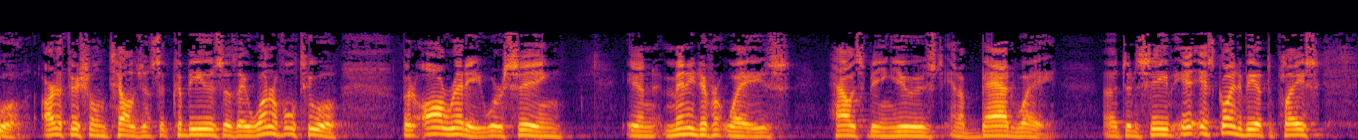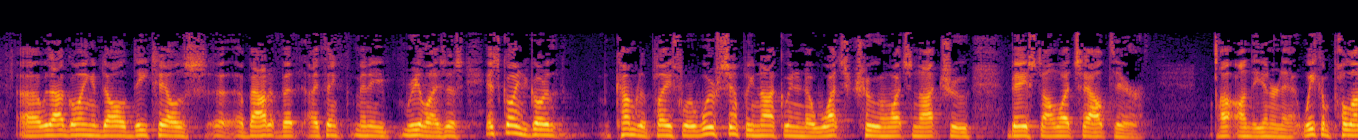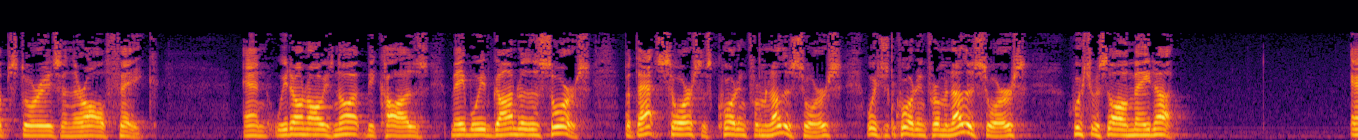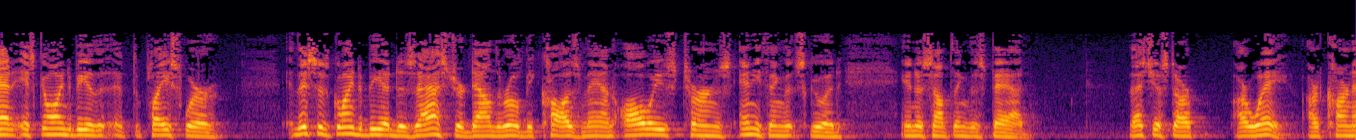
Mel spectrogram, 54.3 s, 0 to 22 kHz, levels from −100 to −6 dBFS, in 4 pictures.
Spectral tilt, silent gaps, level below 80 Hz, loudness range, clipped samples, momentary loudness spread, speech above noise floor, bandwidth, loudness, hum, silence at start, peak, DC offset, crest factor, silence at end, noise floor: -6.5 dB/octave; none; -62 dBFS; 4 LU; under 0.1%; 10 LU; 41 dB; 8.8 kHz; -21 LUFS; none; 0 s; -2 dBFS; under 0.1%; 20 dB; 0 s; -62 dBFS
